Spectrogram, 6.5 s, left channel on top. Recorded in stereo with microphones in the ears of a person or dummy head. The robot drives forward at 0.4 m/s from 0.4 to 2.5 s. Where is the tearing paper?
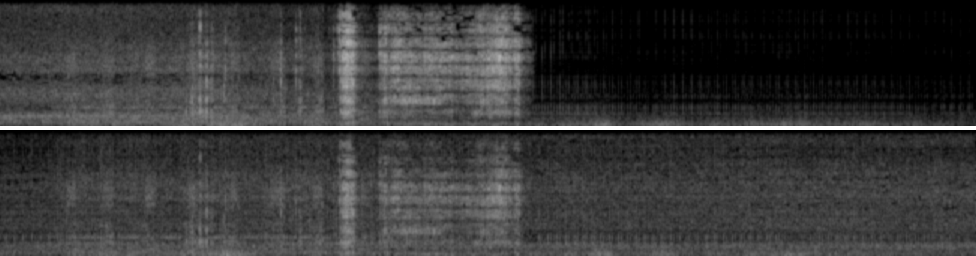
40° left (ahead or behind); by 3.6 s 45° left (ahead or behind).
